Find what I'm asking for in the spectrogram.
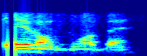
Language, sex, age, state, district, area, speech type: Sanskrit, male, 18-30, Karnataka, Uttara Kannada, rural, conversation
